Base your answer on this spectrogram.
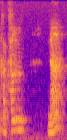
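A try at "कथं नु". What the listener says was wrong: கதம் நங்கிறத விட கதம் நூ போட்டுக்கோ. கதம்னு தனையா விஸ்லேஷ துக்கைர் நவைஹி யாஸ்யத்யத்ய சகுந்தலேதி ஹிருதயம் சம்ஸ்பிருஷ்டம் உத்கண்டயா.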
